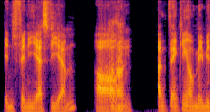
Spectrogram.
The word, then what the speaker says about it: InfiniSVM: And am I pronouncing that right? Infinite SVM? yeah, so it's like InfiniSVM.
